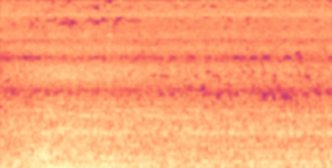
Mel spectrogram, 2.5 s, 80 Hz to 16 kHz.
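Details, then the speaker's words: 2005 Hyundai Santa Fe 2.7L just after idle control valve replacement and throttle body cleaning, relearning idle. A steady low rumble swells briefly when the gas pedal is pressed and settles back smoothly: normal rev response. "it's going up and down like normal it's running real good so I'd say this is a success"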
